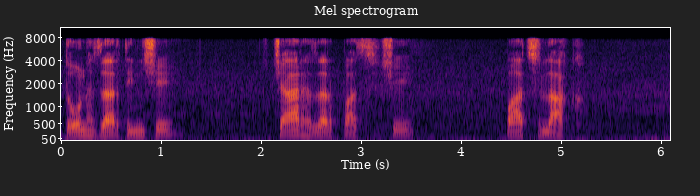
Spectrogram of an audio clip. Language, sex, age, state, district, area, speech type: Marathi, male, 45-60, Maharashtra, Mumbai Suburban, urban, spontaneous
